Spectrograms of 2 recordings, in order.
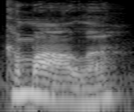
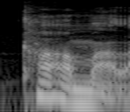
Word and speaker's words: Kamala: show how much um it's not Kamala it's Kamala it's not Camila it's Kama it's Kama Kamala and I'll tell you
